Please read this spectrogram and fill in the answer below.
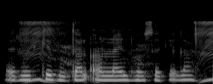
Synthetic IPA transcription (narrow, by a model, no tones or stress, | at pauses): ɾupkebʱut̪anʔɔ̰nlajnɦosəkela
